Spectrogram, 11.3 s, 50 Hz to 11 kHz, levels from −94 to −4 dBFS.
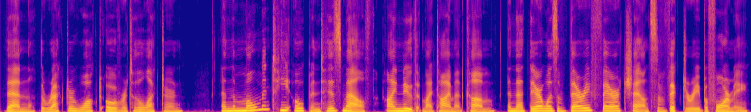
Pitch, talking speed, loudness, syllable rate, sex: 185 Hz, 180 wpm, -17 LUFS, 4.8 syllables/s, female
